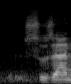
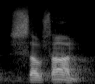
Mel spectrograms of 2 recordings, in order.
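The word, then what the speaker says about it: سوسن: And first time I was introduced to Suzanne as Sausan. He said that's the actual pronunciation of the name, Sausan, which is the Arabic pronunciation.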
